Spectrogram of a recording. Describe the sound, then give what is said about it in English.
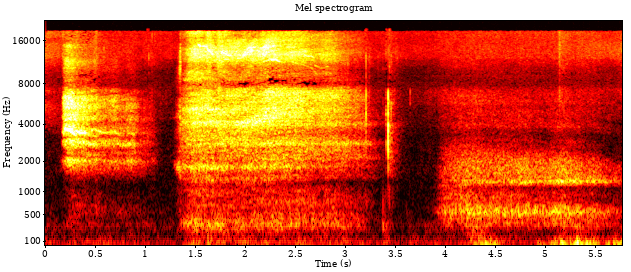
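Slow, deep human breathing comes as a few long, soft, hissing inhales and exhales. The breaths are quiet, unhurried and separated by brief pauses, with no talking. “take deep breaths. Slow.”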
